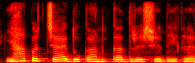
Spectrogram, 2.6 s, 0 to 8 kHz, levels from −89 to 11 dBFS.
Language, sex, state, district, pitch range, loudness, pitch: Hindi, female, Jharkhand, Garhwa, 210-250 Hz, -13 LUFS, 230 Hz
